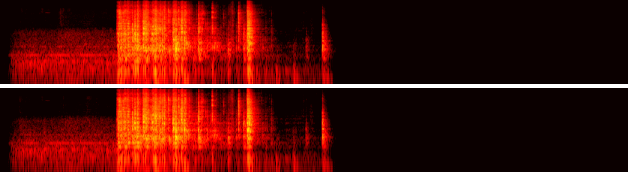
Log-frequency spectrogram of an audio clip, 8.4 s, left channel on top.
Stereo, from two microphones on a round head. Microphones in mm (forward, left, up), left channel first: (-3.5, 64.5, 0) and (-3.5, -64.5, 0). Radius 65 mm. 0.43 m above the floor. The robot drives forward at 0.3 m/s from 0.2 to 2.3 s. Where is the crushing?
20° right (ahead or behind), 0.8 m; by 4.4 s 30° right (ahead or behind), 0.6 m.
